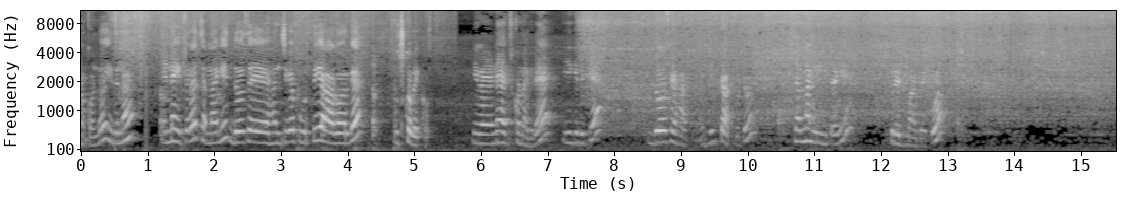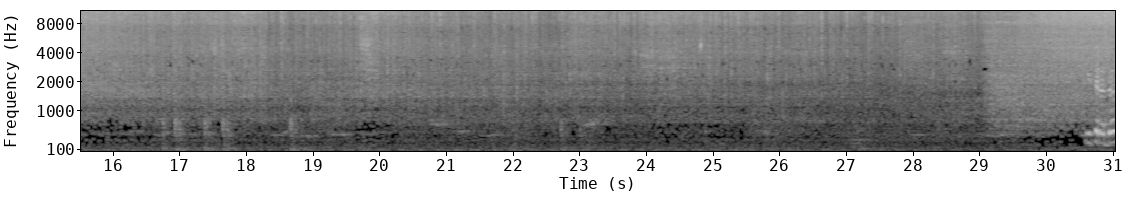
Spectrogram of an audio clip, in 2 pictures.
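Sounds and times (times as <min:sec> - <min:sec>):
batter sizzling on a hot griddle: 0:00.3 - 0:05.6, 0:07.4 - 0:31.0.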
